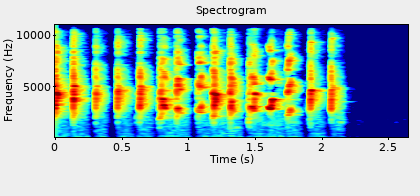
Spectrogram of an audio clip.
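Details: Lovebird ngekek song, a long chattering outburst of rapid harsh, squeaky notes, about six per second, sustained for two seconds before stopping abruptly.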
